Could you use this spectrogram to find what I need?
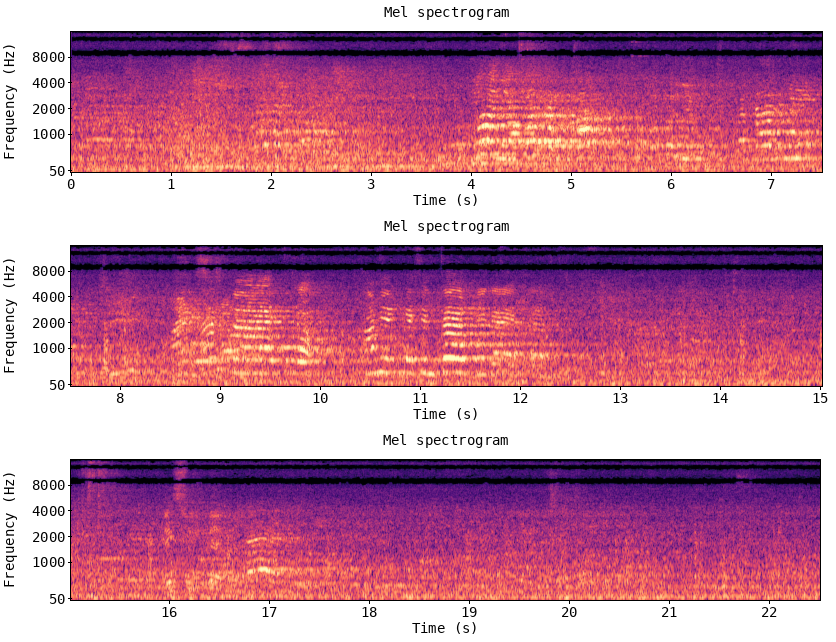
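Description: An escalator rumbles steadily.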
